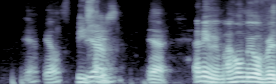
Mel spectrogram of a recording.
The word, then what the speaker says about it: Bielsa: Bielsa? Yeah, Bielsa.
